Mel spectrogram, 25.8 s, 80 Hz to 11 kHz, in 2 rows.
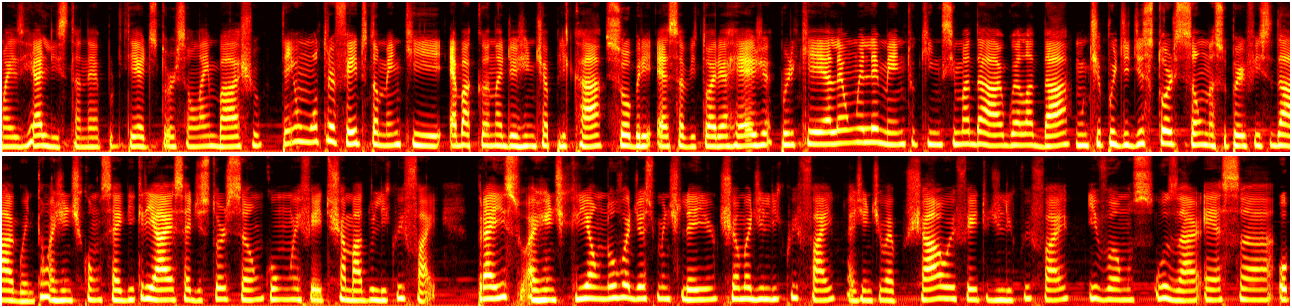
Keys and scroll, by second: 19.1 ctrl+alt+y, 19.8 Return, 20.7 shift+l, 21.2 Return, 22.1 space, 22.9 l, 23.2 q.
